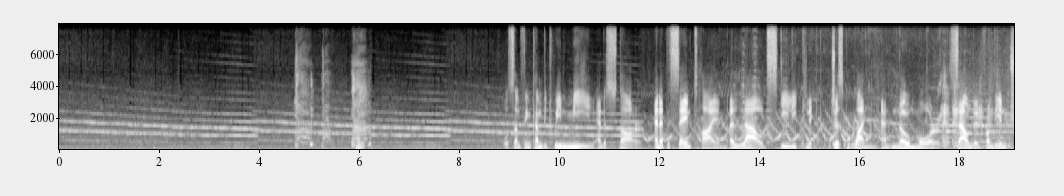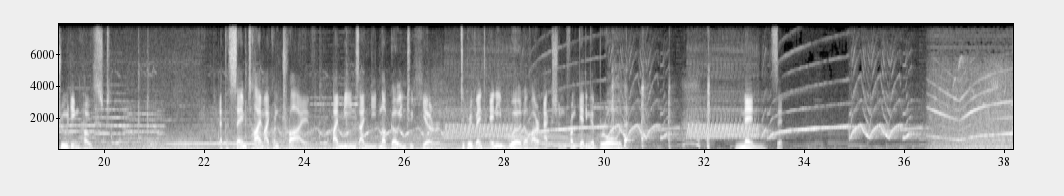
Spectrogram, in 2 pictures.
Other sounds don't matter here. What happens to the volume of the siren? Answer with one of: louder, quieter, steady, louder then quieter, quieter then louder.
louder.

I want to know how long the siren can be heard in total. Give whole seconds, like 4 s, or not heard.
38 s.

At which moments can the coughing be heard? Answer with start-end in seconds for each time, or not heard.
4.7-6.2, 17.6-20.1, 30.1-32.1.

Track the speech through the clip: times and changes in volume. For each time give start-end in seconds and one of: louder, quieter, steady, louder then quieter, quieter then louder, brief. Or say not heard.
8.9-20.1 steady
22.3-30.5 steady
32.6-33.6 brief.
